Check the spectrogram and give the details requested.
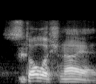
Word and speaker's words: Stolichnaya: So, I used to sell Stolichnaya is the pronunciation, but the easiest way to say anything about that brand is just call it Stoli.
